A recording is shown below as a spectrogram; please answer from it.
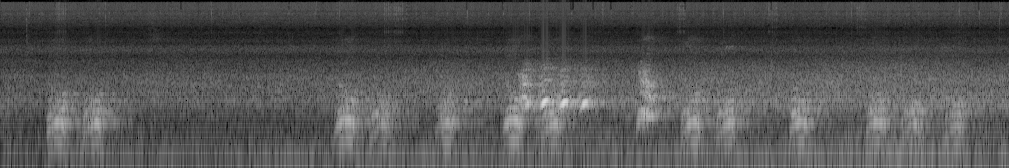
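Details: Coyotes calling at night near a driveway, somewhat distant: scattered bursts of short, high yips and barks, with a brief cluster of sharp yelps in the middle and quieter yipping toward the end.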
